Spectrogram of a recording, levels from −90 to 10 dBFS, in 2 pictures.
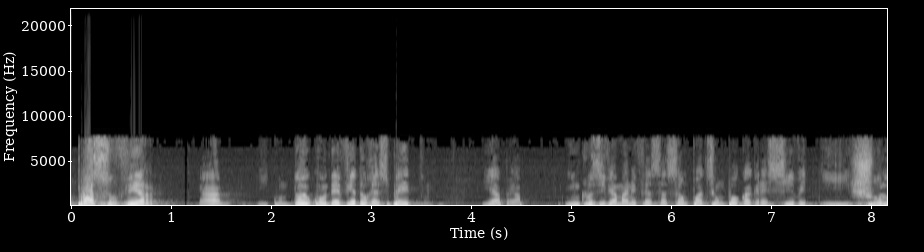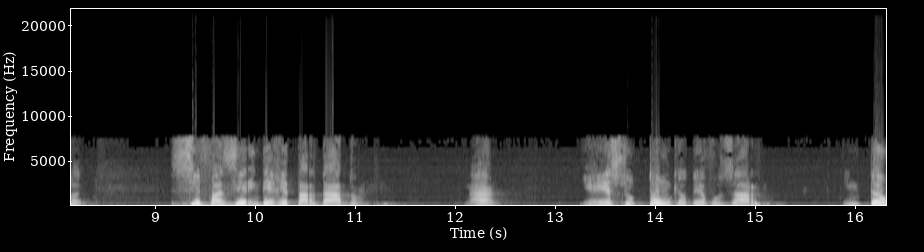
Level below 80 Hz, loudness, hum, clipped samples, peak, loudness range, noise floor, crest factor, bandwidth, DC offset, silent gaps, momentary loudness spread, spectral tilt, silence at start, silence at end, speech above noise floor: -22 dBFS; -16 LUFS; none; 0.1%; 0 dBFS; 6 LU; -52 dBFS; 14 dB; 8 kHz; under 0.1%; none; 17 LU; -6 dB/octave; 0 s; 0 s; 39 dB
